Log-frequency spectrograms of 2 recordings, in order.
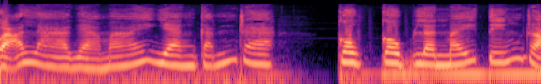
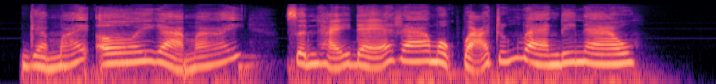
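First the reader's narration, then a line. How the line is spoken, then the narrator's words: Gentle. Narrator (Vietnamese): Cậu dịu dàng bảo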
